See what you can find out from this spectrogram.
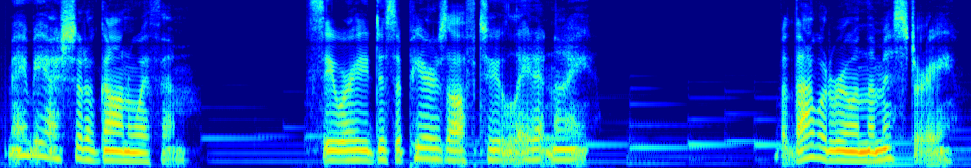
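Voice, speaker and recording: A woman's voice: on the low side, normal speed, gravelly, pauses often. An actress playing a wry woman who teases a friend in a dry way in an audio drama, with music playing behind her.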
